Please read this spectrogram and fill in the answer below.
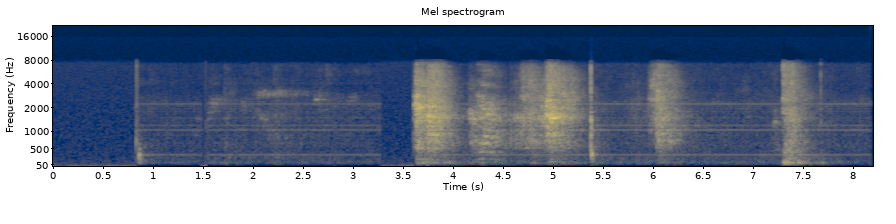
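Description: An open microphone on a video call. It clicks on and picks up a steady electrical hum, then, about halfway through, a run of loud rustling and handling noises. One more follows near the end.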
